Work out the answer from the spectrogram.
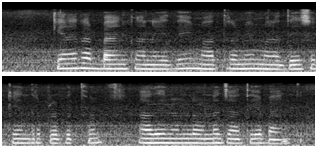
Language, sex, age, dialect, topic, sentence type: Telugu, female, 25-30, Telangana, banking, statement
